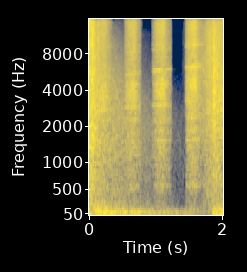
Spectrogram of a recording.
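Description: Cinematic trailer sound design: a deep low boom and rumble that dies away to a brief lull a little over a second in, then swells back loudly just before the end.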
